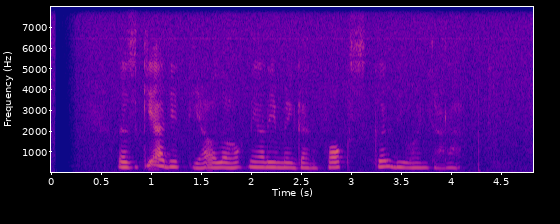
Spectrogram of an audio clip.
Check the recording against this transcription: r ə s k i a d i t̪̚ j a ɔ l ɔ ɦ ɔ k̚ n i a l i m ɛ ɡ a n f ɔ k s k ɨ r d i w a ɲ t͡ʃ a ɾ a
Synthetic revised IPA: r ə s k i a d i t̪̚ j a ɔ l ɔ ɦ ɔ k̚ n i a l i m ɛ ɡ a n f ɔ k s k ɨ r d i w a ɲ t͡ʃ a ɾ a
